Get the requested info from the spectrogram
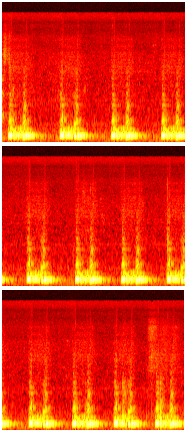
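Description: Simulated heartbeat from a heart-physiology animation: a steady lub-dub about once a second that quickens toward the end, the heart rate rising under increased sympathetic drive.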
